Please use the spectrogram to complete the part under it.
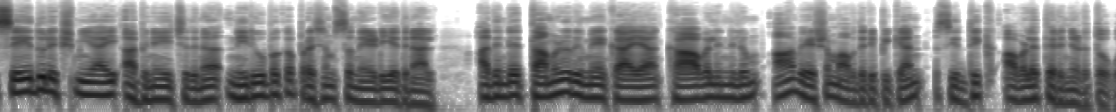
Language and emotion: Malayalam, neutral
